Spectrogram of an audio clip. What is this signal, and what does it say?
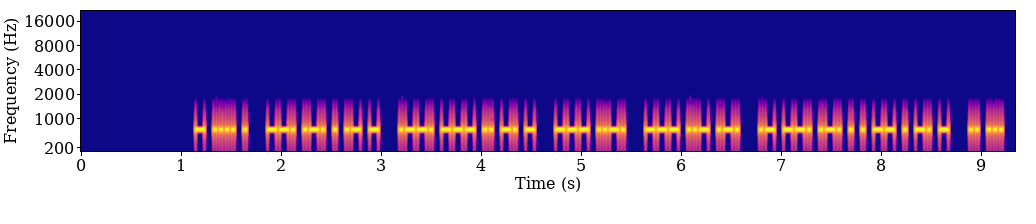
Morse code, heard as a keyed tone, about 40 wpm, 700 Hz. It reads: THE GREAT POINT OF OUR AGREEMENT IS
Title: Sentences from Top 1500 Words 40wpm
